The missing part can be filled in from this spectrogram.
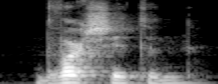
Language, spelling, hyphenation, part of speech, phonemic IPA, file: Dutch, dwarszitten, dwars‧zit‧ten, verb, /ˈdʋɑrˌsɪtə(n)/, Nl-dwarszitten.ogg
- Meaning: 1. to hinder, to impede 2. to bother, to irritate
